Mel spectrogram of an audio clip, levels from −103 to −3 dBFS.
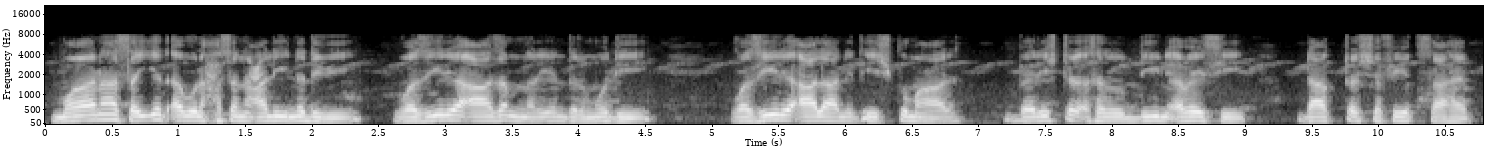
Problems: constant background noise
